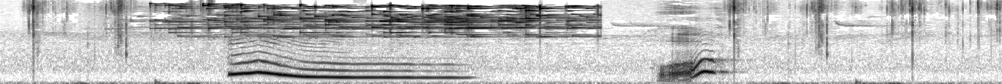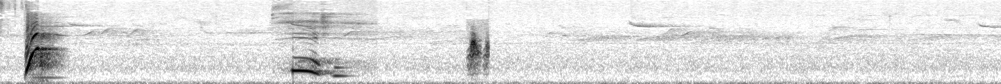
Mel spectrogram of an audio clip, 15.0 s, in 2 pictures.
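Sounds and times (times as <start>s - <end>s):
shimmering chime run: 0.8s - 4.5s.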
